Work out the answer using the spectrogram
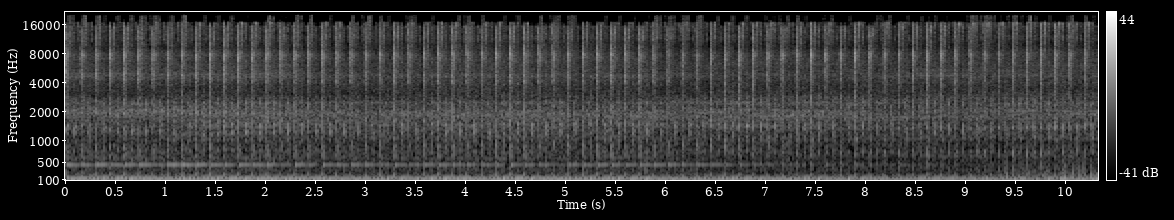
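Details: Toyota 22RE engine idling: steady even knock about three per second, appearing after the valve cover was refitted; cause unknown.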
